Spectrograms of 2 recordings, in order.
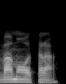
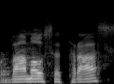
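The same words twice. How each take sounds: First: The word endings are clipped off. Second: Every word ending is fully pronounced. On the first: "they often don't finish the end of the word" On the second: "instead of saying like"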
